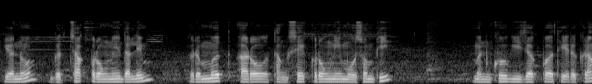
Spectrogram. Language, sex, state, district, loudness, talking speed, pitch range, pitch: Garo, male, Meghalaya, West Garo Hills, -19 LUFS, 120 wpm, 125-140 Hz, 125 Hz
